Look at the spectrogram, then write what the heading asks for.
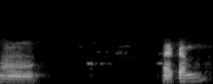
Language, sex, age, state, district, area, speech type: Kannada, male, 30-45, Karnataka, Bellary, rural, conversation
